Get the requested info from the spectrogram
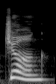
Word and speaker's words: Jung: You can also listen to this podcast on your Amazon Echo device simply by saying, Alexa, play Speaking of Jung on Apple Podcasts. Just be sure to pronounce Jung with a hard J.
